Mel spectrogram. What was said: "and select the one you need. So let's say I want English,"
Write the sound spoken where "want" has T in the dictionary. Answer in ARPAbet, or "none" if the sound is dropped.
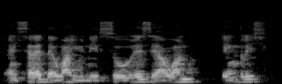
none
